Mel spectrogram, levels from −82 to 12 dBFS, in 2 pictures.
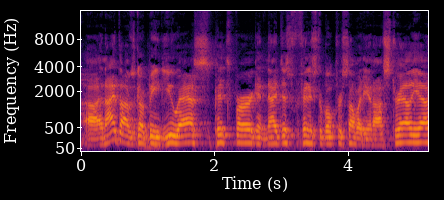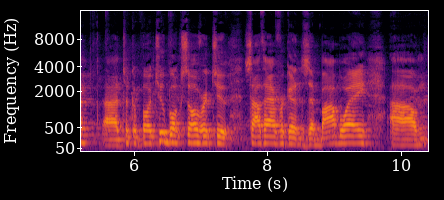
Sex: male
